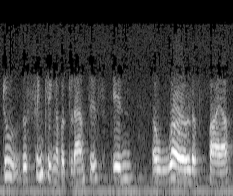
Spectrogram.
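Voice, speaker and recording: A man giving a lecture-like explanation in an interview as a researcher, with deliberate, halting, declamatory phrasing. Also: sits high, breathy edge. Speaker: interviewed researcher of ancient myths. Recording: tinny phone-like old radio recording.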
